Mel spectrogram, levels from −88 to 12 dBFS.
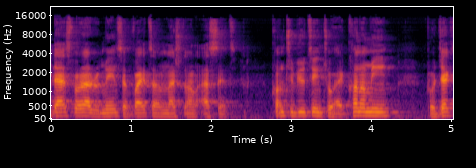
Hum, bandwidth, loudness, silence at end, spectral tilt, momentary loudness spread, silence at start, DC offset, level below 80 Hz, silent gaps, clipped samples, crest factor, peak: none; 16 kHz; -22 LUFS; 0 s; -4.5 dB/octave; 10 LU; 0 s; under 0.1%; -60 dBFS; none; under 0.1%; 18 dB; -4 dBFS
